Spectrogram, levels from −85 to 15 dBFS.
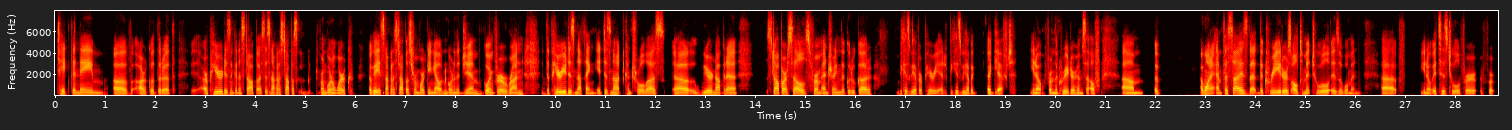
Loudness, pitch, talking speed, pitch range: -22 LUFS, 145 Hz, 210 wpm, 140-155 Hz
